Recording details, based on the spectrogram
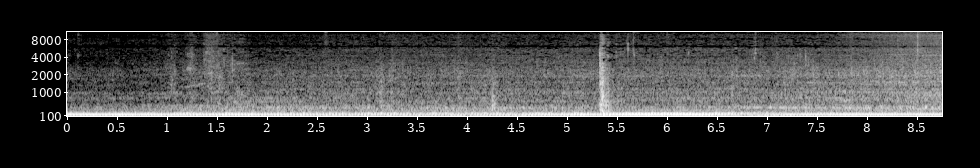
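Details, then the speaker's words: Toyota 4A-FE engine with rough idle, low power, unstable rpm and low fuel pressure complaints; cold start fast idle holds as an even, steady raised drone without stumbling or hunting. Normal cold start fast idle. "So okay siya nagkaroon siya ng cool start mamaya titingan natin kung ilang minuto"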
